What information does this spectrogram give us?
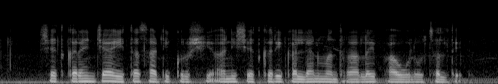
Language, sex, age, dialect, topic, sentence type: Marathi, male, 18-24, Standard Marathi, agriculture, statement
